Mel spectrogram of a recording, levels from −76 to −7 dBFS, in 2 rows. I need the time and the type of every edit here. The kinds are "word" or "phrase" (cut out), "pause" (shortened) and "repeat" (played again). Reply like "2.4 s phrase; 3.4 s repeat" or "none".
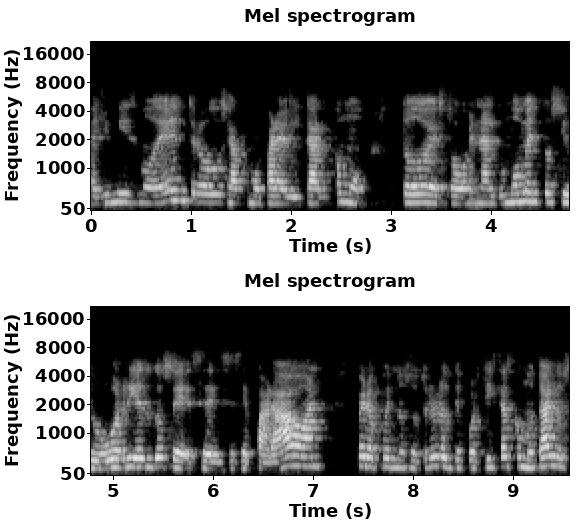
none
